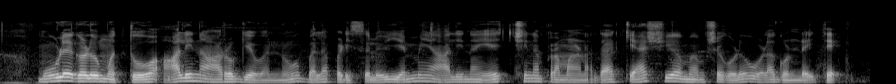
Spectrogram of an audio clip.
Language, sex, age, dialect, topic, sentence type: Kannada, male, 18-24, Mysore Kannada, agriculture, statement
